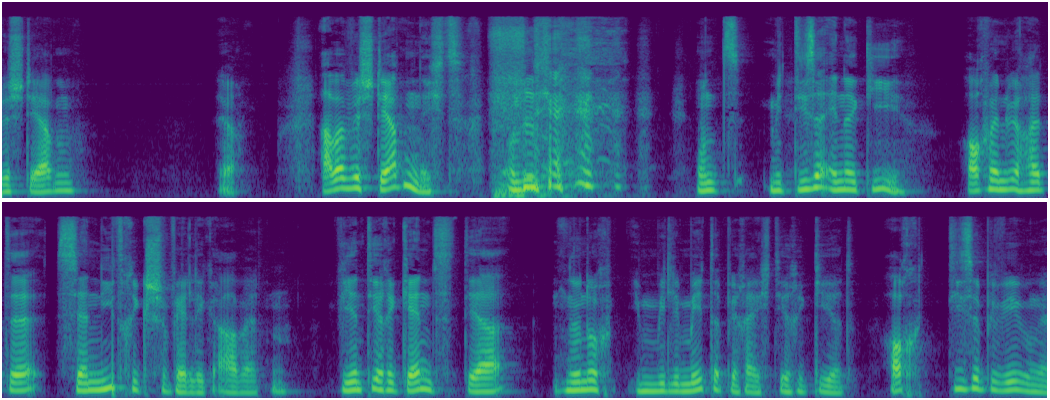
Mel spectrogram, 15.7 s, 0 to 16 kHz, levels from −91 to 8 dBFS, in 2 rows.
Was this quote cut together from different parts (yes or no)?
no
